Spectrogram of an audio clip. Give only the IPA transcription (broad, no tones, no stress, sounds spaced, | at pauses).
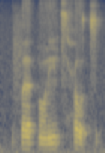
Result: f ɜ k ɔ̃ ɾ ĩ t͡s ħ o t͡s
